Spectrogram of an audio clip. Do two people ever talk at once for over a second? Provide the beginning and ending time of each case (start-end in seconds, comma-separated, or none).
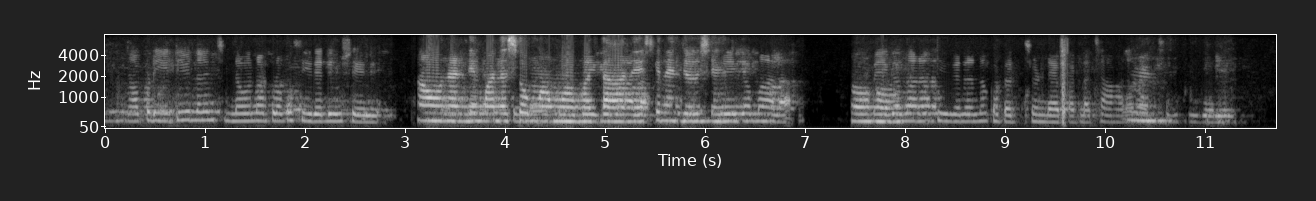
3.4-5.4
